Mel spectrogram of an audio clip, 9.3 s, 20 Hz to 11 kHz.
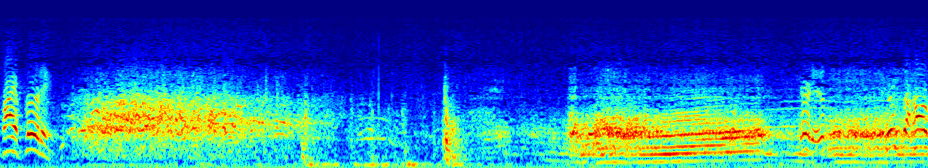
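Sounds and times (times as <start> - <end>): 
speech: 0.0 - 1.0
laughter: 0.6 - 4.1
sharp knock: 3.0 - 4.8
ambulance engine revving on an emergency call: 4.6 - 9.2.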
